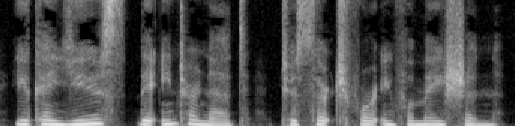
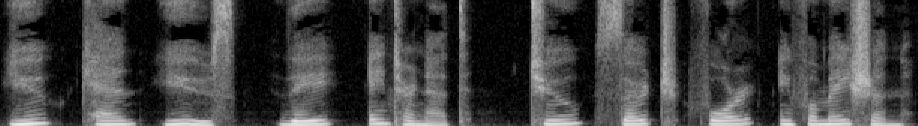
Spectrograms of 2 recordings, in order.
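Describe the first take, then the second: First: Said in the usual way. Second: Slow, careful read-aloud, each word clear. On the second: Shown as a demonstration. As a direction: read it slowly for learners. (慢速朗读) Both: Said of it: "好，慢读一遍。".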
